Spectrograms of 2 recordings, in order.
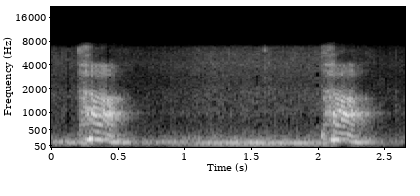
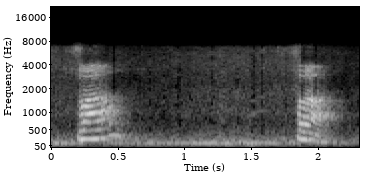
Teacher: In Hindi, we pronounce pa sound with both the lips, pa, pa. Whereas in English, it is pronounced with the lower lip, almost touches the upper teeth. Fa, fa. In the Say Aloud section of Unit 8 and 9, a list of words beginning with fa sound is given for practice.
